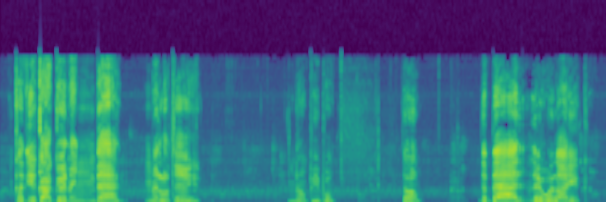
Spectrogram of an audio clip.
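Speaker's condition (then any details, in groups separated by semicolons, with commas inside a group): Cerebral palsy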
